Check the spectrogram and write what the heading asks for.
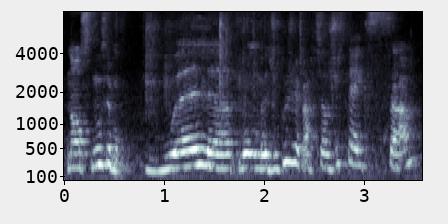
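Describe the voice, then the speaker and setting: Une vlogueuse qui parle de façon décontractée et hésitante, enregistrée chez elle dans un appartement avec une caméra posée à distance. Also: female voice, medium pitch, fairly quick, dark tone. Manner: rambling, many hesitations. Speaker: travel vlogger. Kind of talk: casual vlog monologue. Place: apartment indoors. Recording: echoey room, from far off, faint noise.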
